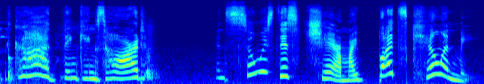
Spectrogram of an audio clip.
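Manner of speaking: normal talking voice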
